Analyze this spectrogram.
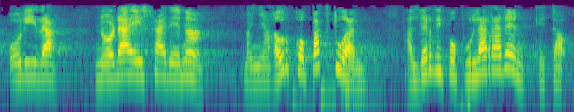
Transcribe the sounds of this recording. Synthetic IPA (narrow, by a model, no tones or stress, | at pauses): o̞ɾiða | no̞ɾaesaɾe̞na | βajɲaɣ̞awɾko̞pakt̪uan | a̰ld̪e̞ɾð̞ipo̞pularaɾe̞ne̞t̪a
